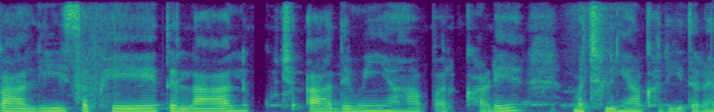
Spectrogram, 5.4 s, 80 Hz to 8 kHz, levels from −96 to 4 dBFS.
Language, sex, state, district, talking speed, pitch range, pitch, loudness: Hindi, female, Bihar, West Champaran, 135 wpm, 175-190 Hz, 180 Hz, -20 LUFS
